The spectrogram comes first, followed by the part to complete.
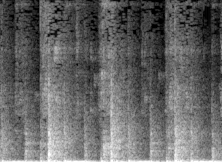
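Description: Speed bag being punched, knocking against its overhead rebound platform in a steady rhythm of quick knocks, a few each second.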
